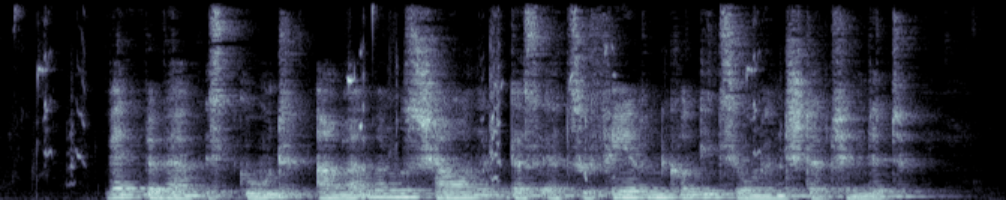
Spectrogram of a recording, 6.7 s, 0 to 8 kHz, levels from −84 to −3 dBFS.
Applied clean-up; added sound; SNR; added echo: none; Squeak; 18 dB; reverberation time 0.6 s.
